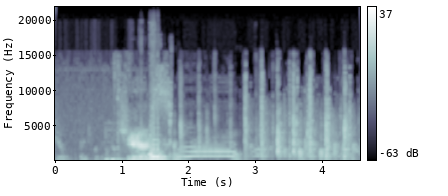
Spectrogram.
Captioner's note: crowd; applause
